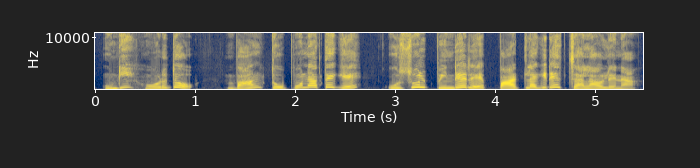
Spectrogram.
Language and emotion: Santali, disgusted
